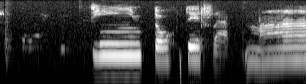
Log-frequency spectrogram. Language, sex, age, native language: Icelandic, female, 10, Icelandic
